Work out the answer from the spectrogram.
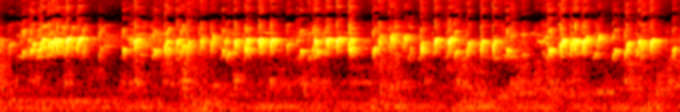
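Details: Several European goldfinches giving lively group chatter used to stimulate a caged goldfinch into singing; dense overlapping twittering and tinkling notes, bursts of fast chirps about every second, high and bright throughout.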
